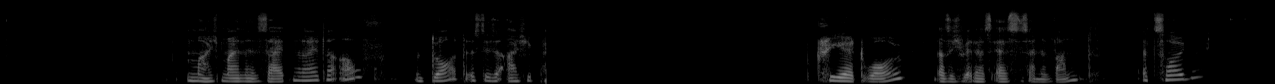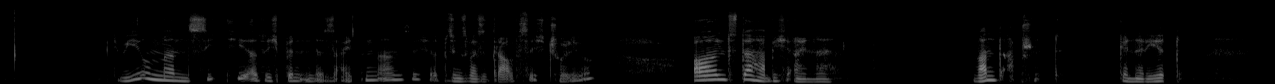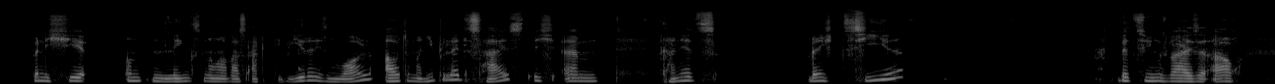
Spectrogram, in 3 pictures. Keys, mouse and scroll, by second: 0.4 n.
